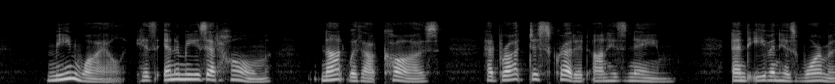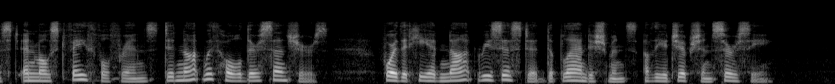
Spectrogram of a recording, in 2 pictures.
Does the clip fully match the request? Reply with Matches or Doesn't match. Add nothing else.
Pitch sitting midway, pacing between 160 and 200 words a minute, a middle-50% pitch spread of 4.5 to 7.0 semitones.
Doesn't match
